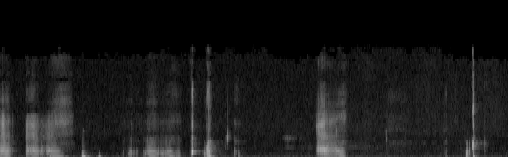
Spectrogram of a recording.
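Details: Babbling vocal sounds broken by a few short, sharp, abrupt catches; hiccups.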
